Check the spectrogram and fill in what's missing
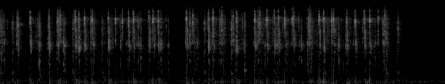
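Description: Fingertips type rapidly with both hands on a backlit 87-key mechanical keyboard with plastic keycaps and clicky blue switches on a metal plate. The result is a dense stream of sharp, bright clicks with very short decay and almost no low end, broken by a brief pause near the two-second mark. The typing stops at about four seconds, leaving near silence.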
